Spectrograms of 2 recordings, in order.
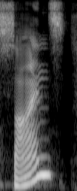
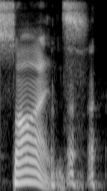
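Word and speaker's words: Sainz: Carlos signs but they instead of s a i NZ it's spelled Carlos signs SI i g NS cuz he signed a contract but his last name's signs but then if you write it differently it's sounds the same but it means different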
